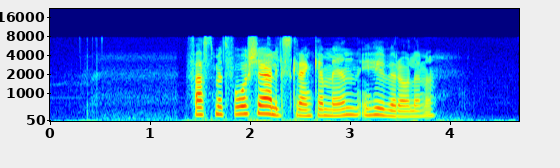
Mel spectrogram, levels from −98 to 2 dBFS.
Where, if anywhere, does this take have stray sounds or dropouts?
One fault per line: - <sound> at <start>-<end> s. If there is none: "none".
none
